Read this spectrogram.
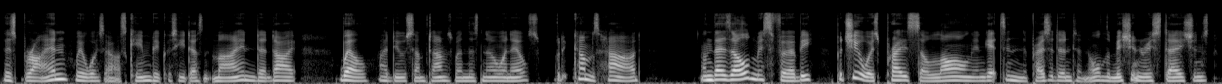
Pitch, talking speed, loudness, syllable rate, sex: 180 Hz, 220 wpm, -19 LUFS, 6.2 syllables/s, female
